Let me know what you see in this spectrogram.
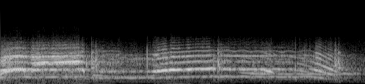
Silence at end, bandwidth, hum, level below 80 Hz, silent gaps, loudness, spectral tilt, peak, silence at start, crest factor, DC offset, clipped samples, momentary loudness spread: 0.05 s; 4.2 kHz; none; -62 dBFS; none; -19 LUFS; -6.5 dB/octave; -4 dBFS; 0 s; 14 dB; under 0.1%; under 0.1%; 11 LU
